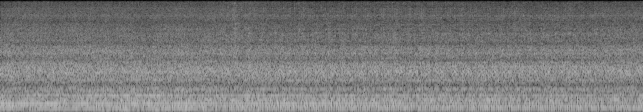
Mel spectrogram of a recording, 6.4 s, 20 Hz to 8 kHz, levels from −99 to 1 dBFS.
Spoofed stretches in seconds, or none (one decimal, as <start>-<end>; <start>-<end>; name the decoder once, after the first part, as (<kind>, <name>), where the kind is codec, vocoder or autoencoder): 0.0-2.2 (autoencoder, DAC-VAE); 6.0-6.4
